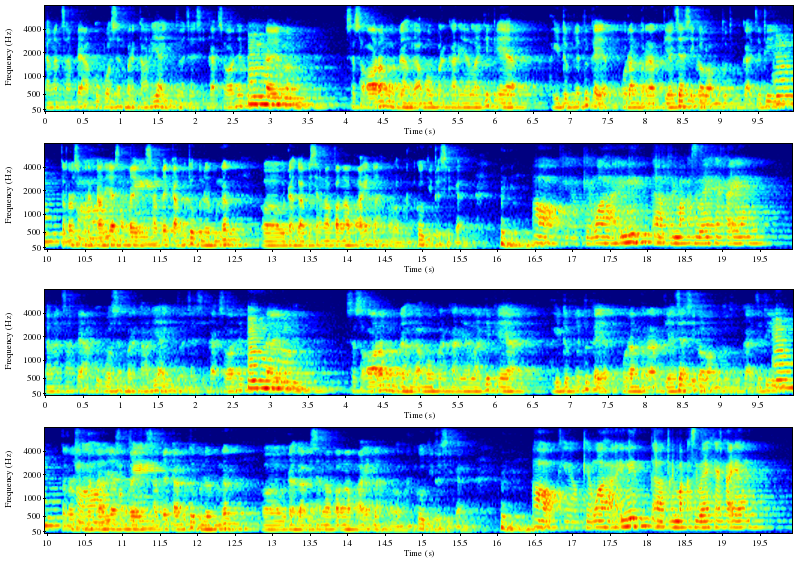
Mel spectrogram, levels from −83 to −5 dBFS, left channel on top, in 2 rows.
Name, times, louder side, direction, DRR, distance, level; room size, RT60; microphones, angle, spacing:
voice 1, 0.0-2.6 2.9-3.4 4.0-6.3 6.7-9.8 10.2-12.5 12.8-16.4, left 1 dB, 60° left, 4 dB, 1.6 m, -24 dB
voice 2, 2.7-3.5 9.7-10.0 10.4-10.8 11.1-11.4 16.5-19.4, right 1 dB, 55° right, 3 dB, 1.8 m, -21 dB
18.0 x 9.9 x 5.2 m, 1.4 s
head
